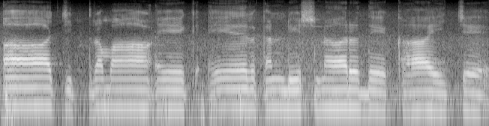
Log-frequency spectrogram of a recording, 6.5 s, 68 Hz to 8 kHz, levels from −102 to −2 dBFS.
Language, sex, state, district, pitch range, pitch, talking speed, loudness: Gujarati, male, Gujarat, Gandhinagar, 125-135 Hz, 130 Hz, 65 wpm, -18 LUFS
